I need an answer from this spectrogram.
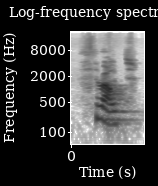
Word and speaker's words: throat: Throat. Throat. So even though we have 2 vowels here, but we don't pronounce it like a diphthong. We don't say throat. We just say throat.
